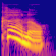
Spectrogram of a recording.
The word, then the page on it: colonel: British English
